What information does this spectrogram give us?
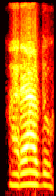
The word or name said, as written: Marado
